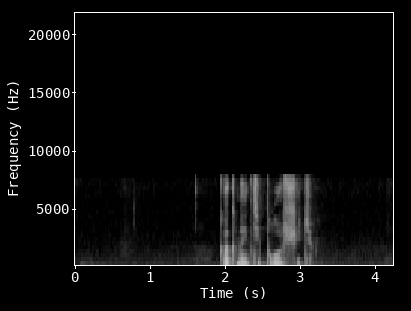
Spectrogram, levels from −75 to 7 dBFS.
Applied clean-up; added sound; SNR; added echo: none; none; none; none.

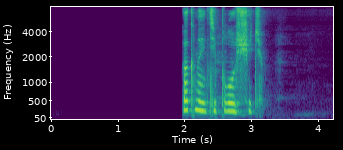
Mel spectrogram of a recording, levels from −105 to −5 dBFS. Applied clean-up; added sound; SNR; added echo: neural mask model DeepFilterNet 3.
